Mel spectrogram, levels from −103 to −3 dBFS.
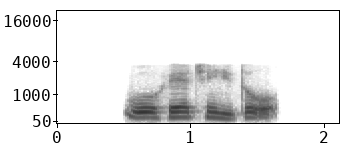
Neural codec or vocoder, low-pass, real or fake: codec, 16 kHz, 1 kbps, X-Codec, WavLM features, trained on Multilingual LibriSpeech; 3.6 kHz; fake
